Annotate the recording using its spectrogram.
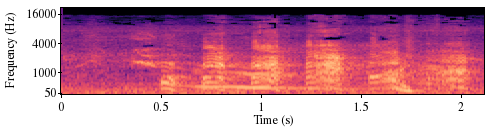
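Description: Two men laughing, starting about half a second in.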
